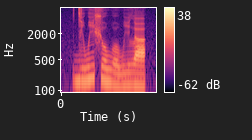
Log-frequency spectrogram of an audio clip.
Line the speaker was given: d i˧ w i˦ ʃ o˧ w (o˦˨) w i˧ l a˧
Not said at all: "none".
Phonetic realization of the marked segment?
o˨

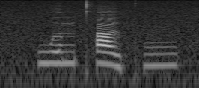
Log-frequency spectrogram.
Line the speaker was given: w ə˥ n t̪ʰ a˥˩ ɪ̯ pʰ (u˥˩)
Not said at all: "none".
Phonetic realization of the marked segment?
u˥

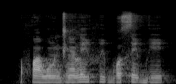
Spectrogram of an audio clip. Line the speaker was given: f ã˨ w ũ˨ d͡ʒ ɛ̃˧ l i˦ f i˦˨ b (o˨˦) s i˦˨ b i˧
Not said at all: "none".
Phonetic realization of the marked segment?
o˨˦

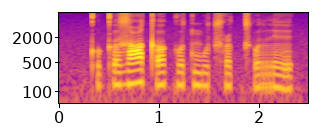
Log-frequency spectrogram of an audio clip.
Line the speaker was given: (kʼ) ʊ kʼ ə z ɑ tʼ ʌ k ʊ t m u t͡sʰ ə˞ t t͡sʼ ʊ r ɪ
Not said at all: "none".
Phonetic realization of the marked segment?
kʼ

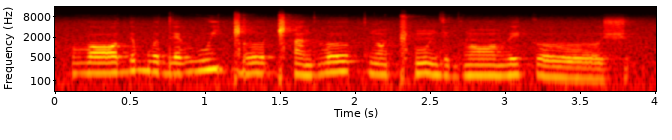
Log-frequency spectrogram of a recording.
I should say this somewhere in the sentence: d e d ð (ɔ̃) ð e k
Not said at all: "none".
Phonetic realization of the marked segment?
ɔ̃ː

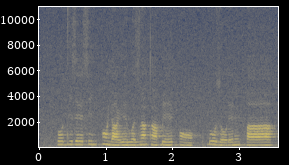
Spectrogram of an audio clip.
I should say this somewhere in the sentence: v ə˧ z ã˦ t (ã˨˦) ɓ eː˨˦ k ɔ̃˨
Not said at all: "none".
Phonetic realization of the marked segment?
ã˨˦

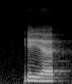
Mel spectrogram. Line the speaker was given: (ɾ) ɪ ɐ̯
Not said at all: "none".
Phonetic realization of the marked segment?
ɾ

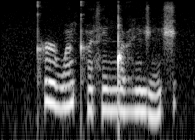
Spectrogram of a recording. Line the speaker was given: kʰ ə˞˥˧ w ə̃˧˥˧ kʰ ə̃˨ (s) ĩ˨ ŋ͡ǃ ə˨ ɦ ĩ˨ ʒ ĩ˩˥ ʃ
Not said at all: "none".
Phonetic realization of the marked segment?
s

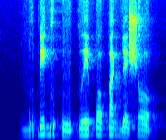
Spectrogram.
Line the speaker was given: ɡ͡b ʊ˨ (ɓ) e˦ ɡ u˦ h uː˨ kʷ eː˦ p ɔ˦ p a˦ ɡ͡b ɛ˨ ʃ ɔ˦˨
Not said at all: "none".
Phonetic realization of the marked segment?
ɓ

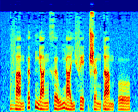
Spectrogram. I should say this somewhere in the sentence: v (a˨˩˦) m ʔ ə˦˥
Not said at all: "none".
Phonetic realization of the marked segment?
a˨˩˨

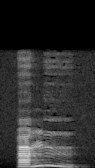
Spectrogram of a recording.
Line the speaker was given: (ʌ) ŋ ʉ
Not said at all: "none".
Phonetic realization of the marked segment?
a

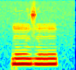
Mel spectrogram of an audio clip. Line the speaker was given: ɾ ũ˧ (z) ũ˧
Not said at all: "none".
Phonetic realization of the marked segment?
z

